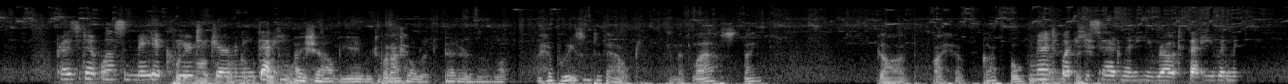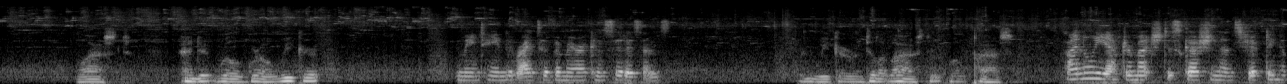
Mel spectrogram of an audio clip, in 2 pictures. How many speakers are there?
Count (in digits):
3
